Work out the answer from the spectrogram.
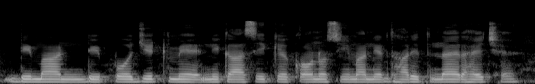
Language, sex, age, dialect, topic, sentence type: Maithili, male, 18-24, Eastern / Thethi, banking, statement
